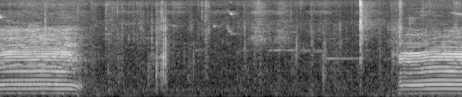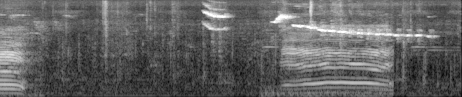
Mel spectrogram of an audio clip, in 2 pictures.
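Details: Cows walking through a village toward the fields give loud, drawn-out moos with a rich harmonic tone, several seconds apart.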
